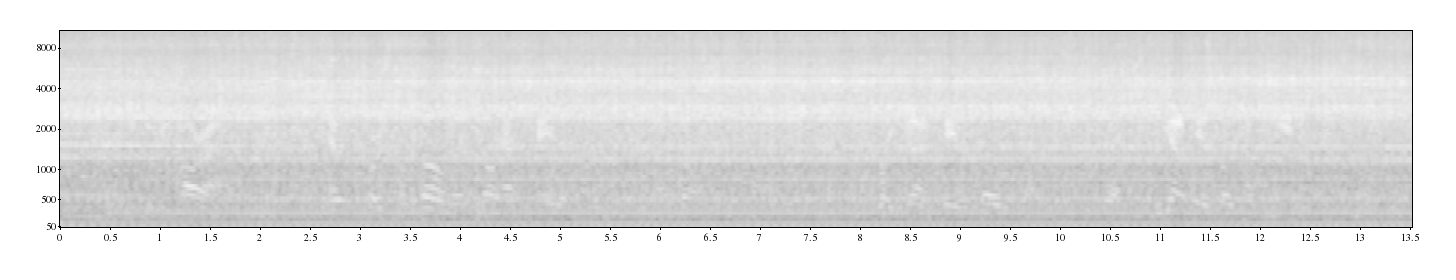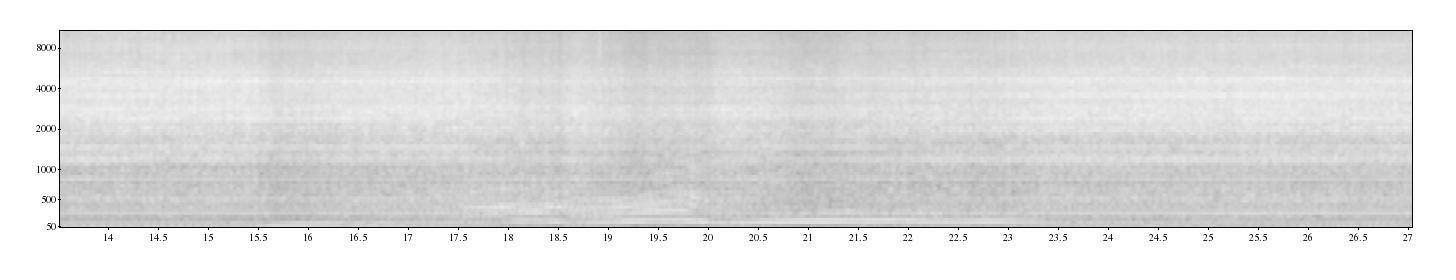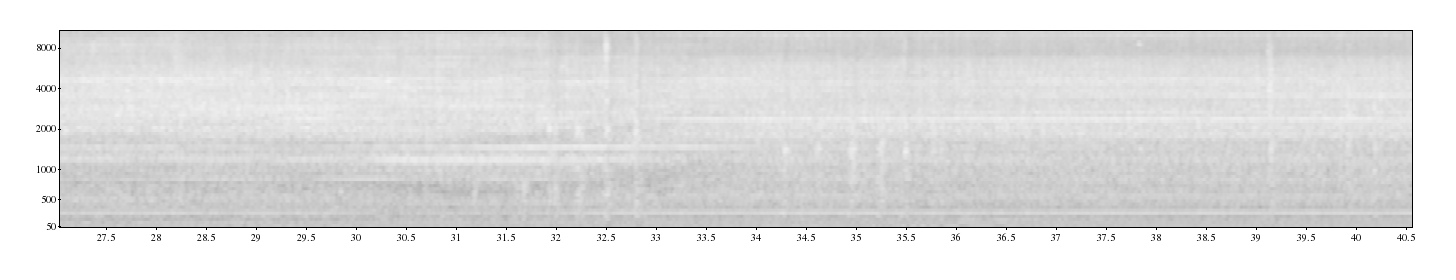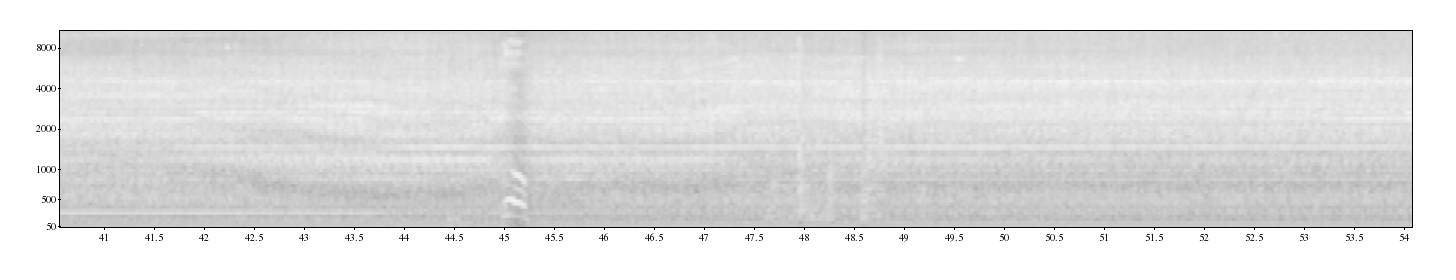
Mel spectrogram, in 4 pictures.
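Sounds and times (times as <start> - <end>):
second engine revving: 0.0 - 54.0
vehicle engine idling: 0.0 - 54.0.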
